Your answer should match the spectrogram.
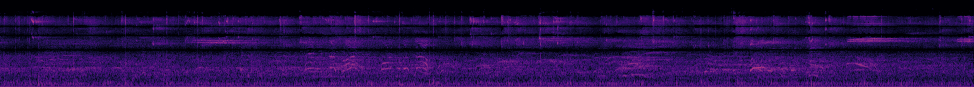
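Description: Basketball game sound in a gym: a ball dribbling on a hardwood floor amid scattered shouts from players and spectators, echoing in the large hall.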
